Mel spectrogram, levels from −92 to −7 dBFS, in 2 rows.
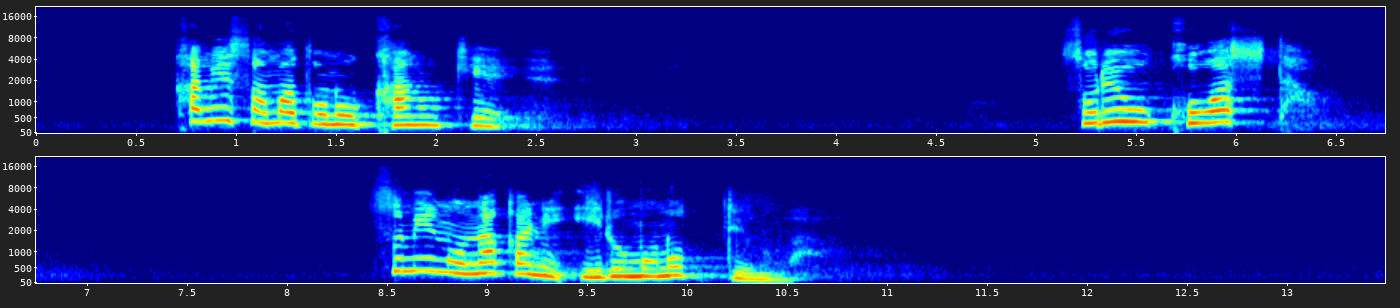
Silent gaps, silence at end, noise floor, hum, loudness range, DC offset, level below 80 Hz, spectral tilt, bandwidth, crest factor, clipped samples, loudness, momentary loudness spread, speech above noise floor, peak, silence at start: none; 2.95 s; -88 dBFS; none; 8 LU; under 0.1%; -88 dBFS; -6 dB/octave; 10.5 kHz; 20 dB; under 0.1%; -30 LUFS; 12 LU; 59 dB; -14 dBFS; 0.7 s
